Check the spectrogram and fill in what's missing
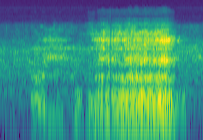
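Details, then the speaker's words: Loud, rough, buzzing heavy snoring during sleep; snoring is said to nearly stop when sleeping on the side. "엄청 큰 소리가 막 납니다. 여러분 코골이에 소리가 많이 나면 이 안에 있는 목청과 이쪽이 다 상합니다."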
